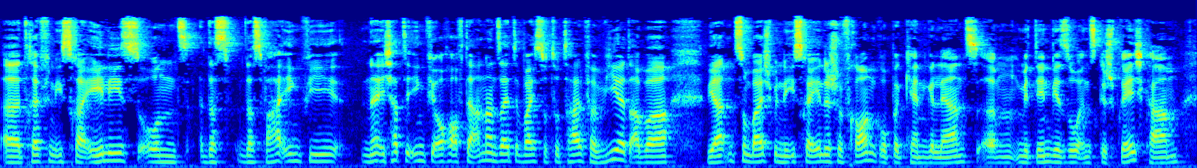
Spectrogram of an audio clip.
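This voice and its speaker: A young man from Germany talks his way through interview answers, thinking as he goes. He stops often, restarts and fills pauses. His voice sits at a middle pitch. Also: fairly even intonation. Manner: thoughtful, many fillers and restarts. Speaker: guest, youth project leader.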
